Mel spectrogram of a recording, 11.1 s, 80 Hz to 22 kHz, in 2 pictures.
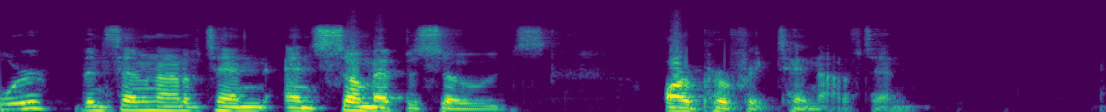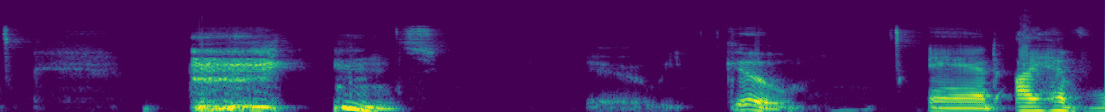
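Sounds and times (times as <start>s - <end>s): man clearing his throat: 6.3s - 7.6s.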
